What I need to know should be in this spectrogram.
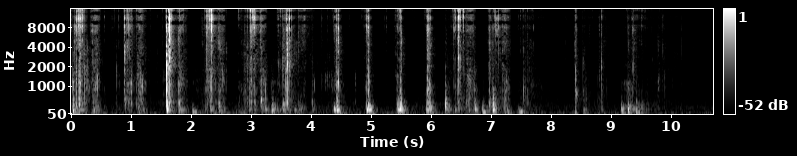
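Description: Sticky slime squelches and pops as hands squeeze and stretch it.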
